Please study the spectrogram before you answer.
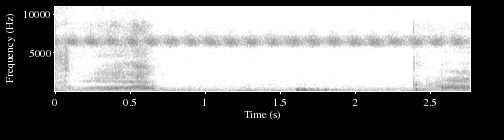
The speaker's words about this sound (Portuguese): Tudo que a gente tem são é o grilinho fazendo barulho, que eu acho que vocês estão ouvindo com certeza.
